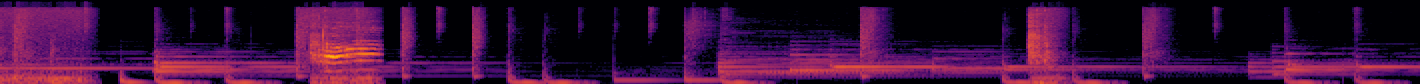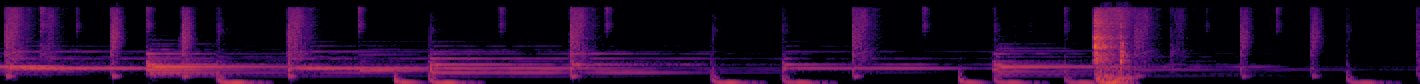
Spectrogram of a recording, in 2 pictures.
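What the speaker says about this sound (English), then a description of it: "He's just sitting behind me meowing a bunch." A male cat meows repeatedly behind a person at a desk, a string of close, clear, varied meows with short gaps in an otherwise quiet room.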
